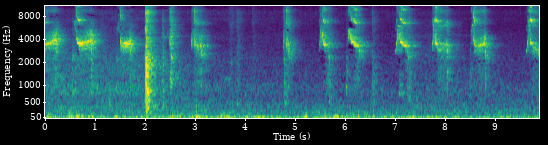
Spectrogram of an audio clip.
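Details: A rescued adolescent female black-shouldered kite, eyes still yellow and not yet adult, explores a living room during rehabilitation, giving a run of thin, high chirps about one or two each second over a quiet indoor background with a single sharp tap.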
